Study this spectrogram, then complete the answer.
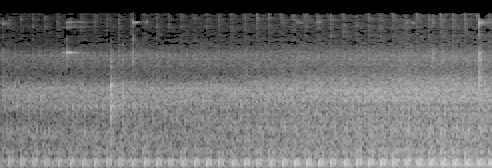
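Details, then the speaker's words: Yamaha Mio Sporty reassembled after fixing a heavy oil leak, with a hose fitted to the breather: small single settles into an even, quiet putter at idle, roughly four beats a second, with no knocking or rattle. Healthy. "Ayan mga boss, maandar na siya ngayon. Ayan, tahimik na."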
